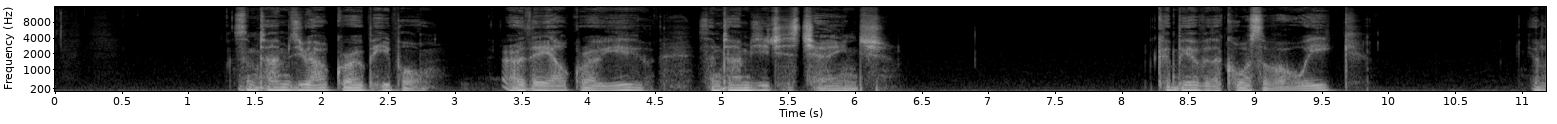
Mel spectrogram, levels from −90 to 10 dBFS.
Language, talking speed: English, 120 wpm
